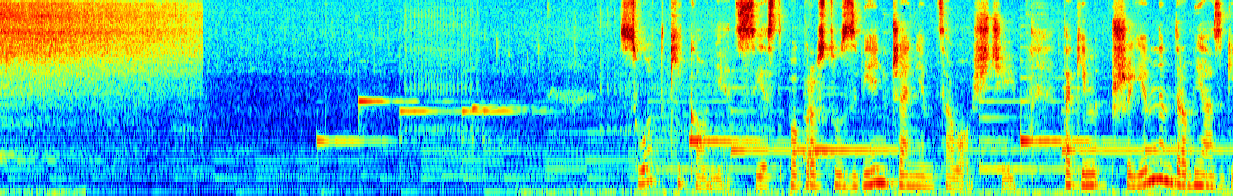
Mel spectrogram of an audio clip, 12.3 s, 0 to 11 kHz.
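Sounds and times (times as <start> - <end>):
rice flour pancakes with wild strawberries sizzling in a coconut oil pan: 0.0 - 2.1
speech: 6.2 - 12.3.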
